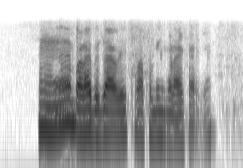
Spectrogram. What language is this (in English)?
Santali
